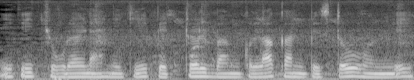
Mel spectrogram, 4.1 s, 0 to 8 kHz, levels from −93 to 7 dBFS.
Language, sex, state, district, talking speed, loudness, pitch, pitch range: Telugu, female, Telangana, Mahabubabad, 100 wpm, -14 LUFS, 130 Hz, 125-140 Hz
